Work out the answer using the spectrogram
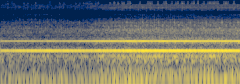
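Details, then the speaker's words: Car engine, normally very quiet and trouble-free, after the CNG fuel was shut off: a steady mid-pitched hum over a quiet idle, unchanging; owner says this hum is a defect. "Esse zumbido que vocês estão escutando é algum defeito."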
